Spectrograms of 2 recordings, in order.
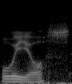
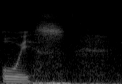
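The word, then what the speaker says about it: οἷος: Gal Gadot mispronounced hoios as ois, and ois is actually a word, and it means a sheep.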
